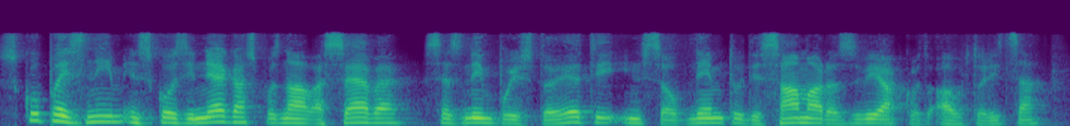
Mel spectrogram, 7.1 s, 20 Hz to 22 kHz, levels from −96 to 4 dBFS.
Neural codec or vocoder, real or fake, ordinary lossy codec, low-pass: codec, 16 kHz, 0.5 kbps, X-Codec, WavLM features, trained on Multilingual LibriSpeech; fake; none; 7.2 kHz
